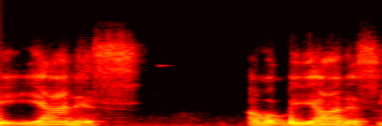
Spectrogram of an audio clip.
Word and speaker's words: Giannis: is Milwaukee Bucks best player his name is Giannis so it's all in the pronunciation I said I'mma Be I'mma Be Honest I'mma Be honest be honest but you say yanis I'mma Be Honest like a hoop of Milwaukee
